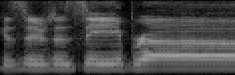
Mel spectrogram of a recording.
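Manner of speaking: put-on very high, very drawn-out sobbing child voice. Retelling how a child who woke up crying asked a question: imitating a crying child. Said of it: "and he's crying".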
